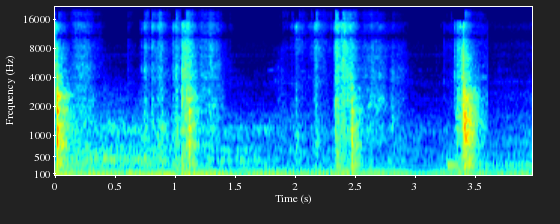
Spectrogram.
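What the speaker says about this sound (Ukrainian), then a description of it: "Ріжемо дрібненьким кубиком." A few sharp knife taps on a cutting board, spaced irregularly, with a louder chop near the end, against a quiet kitchen background.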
